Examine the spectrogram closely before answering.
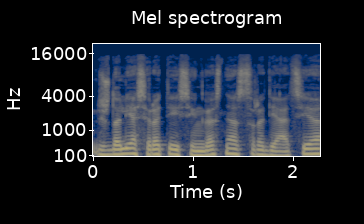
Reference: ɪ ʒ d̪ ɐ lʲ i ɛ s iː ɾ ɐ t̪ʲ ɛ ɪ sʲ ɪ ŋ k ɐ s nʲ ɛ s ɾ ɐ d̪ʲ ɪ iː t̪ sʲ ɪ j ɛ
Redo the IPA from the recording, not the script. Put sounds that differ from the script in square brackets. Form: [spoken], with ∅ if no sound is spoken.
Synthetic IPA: ɪ ʒ d̪ ɐ lʲ i ɛ s iː ɾ ɐ t̪ʲ ɛ ɪ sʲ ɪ ŋ [ɡ] ɐ s nʲ ɛ s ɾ ɐ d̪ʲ ɪ [æː] t̪ sʲ ɪ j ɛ

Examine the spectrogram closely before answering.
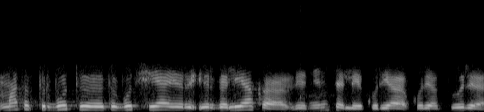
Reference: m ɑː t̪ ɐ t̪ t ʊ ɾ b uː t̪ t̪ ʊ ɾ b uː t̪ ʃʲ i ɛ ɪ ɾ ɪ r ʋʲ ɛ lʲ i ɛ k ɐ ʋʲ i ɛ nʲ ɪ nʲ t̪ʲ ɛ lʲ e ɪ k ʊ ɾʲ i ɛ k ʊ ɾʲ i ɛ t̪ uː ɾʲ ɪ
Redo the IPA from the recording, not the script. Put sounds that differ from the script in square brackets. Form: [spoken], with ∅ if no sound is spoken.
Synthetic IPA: m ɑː t̪ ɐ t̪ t ʊ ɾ b uː t̪ t̪ ʊ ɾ b uː t̪ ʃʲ i ɛ ɪ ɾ ɪ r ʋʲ ɛ lʲ i ɛ k ɐ ʋʲ i ɛ nʲ ɪ nʲ t̪ʲ ɛ lʲ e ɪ k ʊ ɾʲ i ɛ k ʊ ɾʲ i ɛ t̪ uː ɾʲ ɪ

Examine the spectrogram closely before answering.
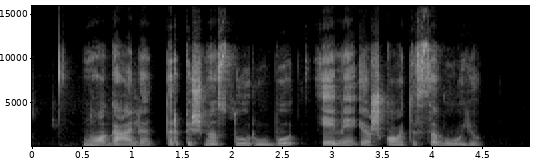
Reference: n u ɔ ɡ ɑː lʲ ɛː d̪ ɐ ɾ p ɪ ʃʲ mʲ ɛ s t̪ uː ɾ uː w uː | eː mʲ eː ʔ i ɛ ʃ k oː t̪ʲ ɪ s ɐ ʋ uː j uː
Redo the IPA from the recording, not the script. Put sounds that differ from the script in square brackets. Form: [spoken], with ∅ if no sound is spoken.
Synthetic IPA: n u ɔ ɡ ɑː lʲ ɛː [t̪] ɐ ɾ p ɪ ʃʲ mʲ ɛ s t̪ uː ɾ uː [b] uː | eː mʲ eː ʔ i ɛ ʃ k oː t̪ʲ ɪ s ɐ ʋ uː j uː

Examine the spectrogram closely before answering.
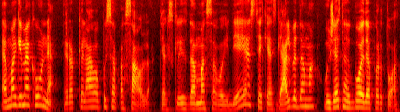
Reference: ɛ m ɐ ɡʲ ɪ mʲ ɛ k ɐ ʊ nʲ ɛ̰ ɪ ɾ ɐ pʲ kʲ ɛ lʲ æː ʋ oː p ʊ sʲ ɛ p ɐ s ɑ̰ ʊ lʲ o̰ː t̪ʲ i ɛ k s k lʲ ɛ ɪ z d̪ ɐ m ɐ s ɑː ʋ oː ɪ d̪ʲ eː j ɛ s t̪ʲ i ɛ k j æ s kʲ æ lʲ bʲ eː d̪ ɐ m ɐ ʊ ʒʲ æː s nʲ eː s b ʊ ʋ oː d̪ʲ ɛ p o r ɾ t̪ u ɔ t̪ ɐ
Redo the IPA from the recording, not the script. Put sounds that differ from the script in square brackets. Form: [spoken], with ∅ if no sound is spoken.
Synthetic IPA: ɛ m ɐ ɡʲ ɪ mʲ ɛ k ɐ ʊ nʲ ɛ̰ ɪ ɾ ɐ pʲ kʲ ɛ lʲ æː ʋ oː p ʊ sʲ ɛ p ɐ s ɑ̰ ʊ lʲ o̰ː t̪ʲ i ɛ k s k lʲ ɛ ɪ z d̪ ɐ m ɐ s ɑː ʋ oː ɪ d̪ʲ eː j ɛ s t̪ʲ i ɛ k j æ s [ɡʲ] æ lʲ bʲ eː d̪ ɐ m ɐ ʊ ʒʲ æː s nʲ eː s b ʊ ʋ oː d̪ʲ ɛ p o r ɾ t̪ u ɔ t̪ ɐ

